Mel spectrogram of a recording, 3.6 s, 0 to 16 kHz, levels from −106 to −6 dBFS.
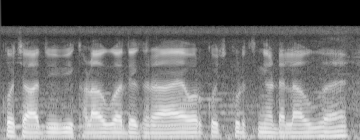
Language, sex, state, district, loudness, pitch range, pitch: Hindi, male, Uttar Pradesh, Lalitpur, -16 LUFS, 105-110 Hz, 105 Hz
